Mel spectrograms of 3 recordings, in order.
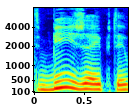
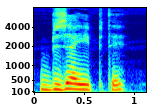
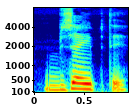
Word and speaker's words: بجيبتي: I'm not pronouncing it bi jaybte, which is possible and it's 100% correct, but I'm choosing to pronounce it bjaybte, bjaybte, with a skoon on the b.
